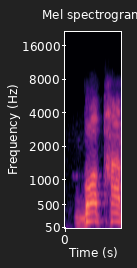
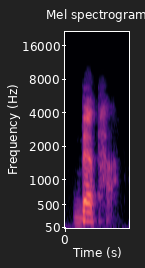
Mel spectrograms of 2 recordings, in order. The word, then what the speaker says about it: ব্যথা: যেমন ব জফলা থ আকার, বথা না, উচ্চারণটা কি? ব্যথা। এই যে বটাকে একটু একারান্ত করে দিল, ব্যথা।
